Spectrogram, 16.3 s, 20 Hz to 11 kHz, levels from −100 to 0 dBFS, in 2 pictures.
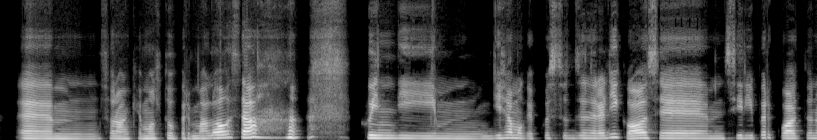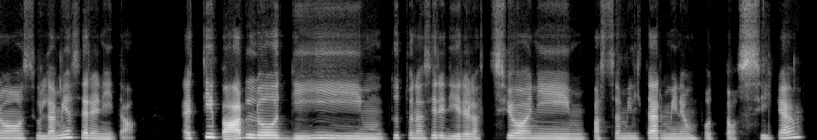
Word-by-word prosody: ehm, 180 -3 +1
sono 185 0 -4
anche 180 +1 -3
molto 185 +2 -1
permalosa 220 +8 +6 1.1
quindi, 200 -3 +1
mhmm, 180 -1 -6
diciamo 205 +2 0
che 185 -1 -11
questo 205 0 -11
genere 200 0 -1
di 265 +3 -1
cose, 195 -2 +4
mhmm, 185 0 -7
si 185 +2 -9
ripercuotono 195 -2 0
sulla 185 -1 -4
mia 245 +4 -1
serenità, 185 -7 -5 0.4
e 205 0 -5
ti 280 +1 +2
parlo 215 +3 +5
di, 190 0 -4
mhmm, 180 -1 -5
tutta 215 +3 -10
una 190 -2 -4
serie 205 +1 -5
di 180 -1 -4
relazioni, 185 -1 -4
passami 180 +1 -9
il 185 -1 -12
termine, 185 -2 0
un 180 0 -6
po' 185 0 -12
tossiche 195 +7 -4
190 Hz, 130 wpm, -23 LUFS, 180-205 Hz, 1.1 s, permalosa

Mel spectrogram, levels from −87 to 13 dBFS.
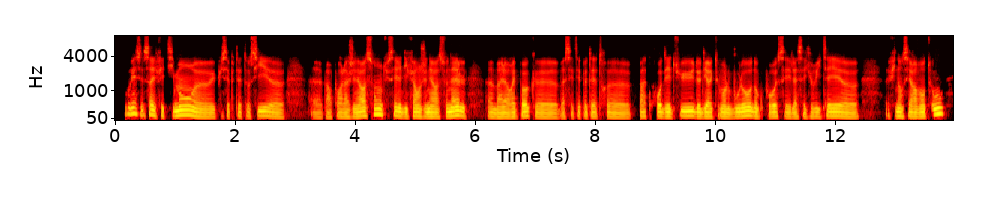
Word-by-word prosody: Oui 155 +1 0
c'est - - -5
ça, 135 - +1
effectivement, 120 +1 +3
heu, 90 -2 +1
et 90 - -4
puis - - -12
c'est - - -5
peut-être 100 - -7
aussi, 110 +5 -1
heu 95 -5 -1 0.5
heu, 85 -2 -9
par 85 - -7
rapport 95 +2 -5
à - - -1
la 90 - -1
génération. 110 - +2
Tu 130 - -13
sais, 115 - -2
les 105 - +4
différences 95 +1 +1
générationnels, 100 +3 +3 0.3
heu, 95 - -2
ben, 90 0 0
à - - 0
leur 90 0 +1
époque, 105 +5 0
heu, 85 -2 -2
bah, - - -6
c'était, - - -8
peut-être, 95 0 -5
heu, 85 -2 -3
pas 100 -1 -2
trop 105 -1 0
d'études, 100 +2 +2
directement 95 0 +1
le 90 - +1
boulot. 105 +5 +4
Donc 95 -4 -1
pour 100 +1 +1
eux, - - +1
c'est 95 -1 -4
la 90 -1 -2
sécurité, 95 +3 -1
heu, 90 -2 0 0.5
financière 100 -1 0
avant 95 +1 +2
tout. 155 - +3
95 Hz, 205 wpm, -21 LUFS, 90-105 Hz, 0.5 s, les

